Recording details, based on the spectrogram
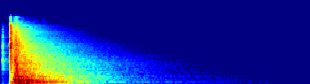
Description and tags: Sound effect of a large circuit breaker. Added large room space.
I ask you, if possible, to help this wonderful site (not me) stay afloat and develop further.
